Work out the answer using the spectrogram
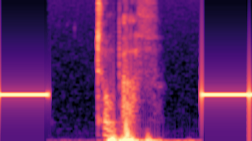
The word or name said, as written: twmpath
